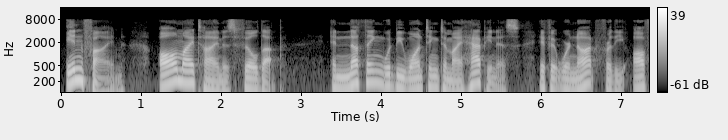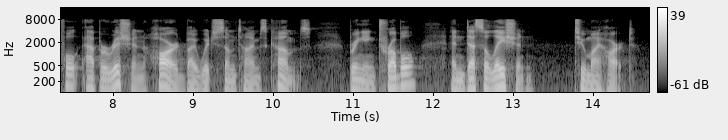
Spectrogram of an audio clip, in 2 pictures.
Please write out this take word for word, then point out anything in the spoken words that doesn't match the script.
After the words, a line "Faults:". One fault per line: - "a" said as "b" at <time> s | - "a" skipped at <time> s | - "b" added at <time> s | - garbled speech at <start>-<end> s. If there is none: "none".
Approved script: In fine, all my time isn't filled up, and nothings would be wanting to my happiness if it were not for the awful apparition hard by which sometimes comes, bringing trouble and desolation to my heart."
In fine, all my time is filled up, and nothing would be wanting to my happiness if it were not for the awful apparition hard by which sometimes comes, bringing trouble and desolation to my heart."
Faults:
- "isn't" said as "is" at 2.0 s
- "nothings" said as "nothing" at 3.6 s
